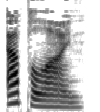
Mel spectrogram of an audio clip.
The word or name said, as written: apolline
